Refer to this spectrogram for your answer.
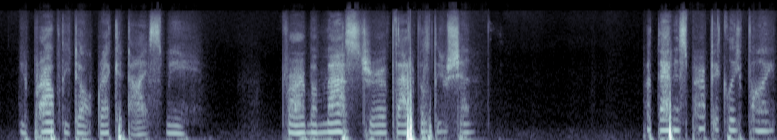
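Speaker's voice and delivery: small quiet raspy voice. A saddle Arabian tells the party she remembers them, small, hushed, raspy voice. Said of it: "one saddle Arabian, tall and slender, / one saddle Arabian, tall and slender, and one small robed, how do I put this? Petite diamond dog with large eyes step forward. The tall just saddle imagining. A".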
